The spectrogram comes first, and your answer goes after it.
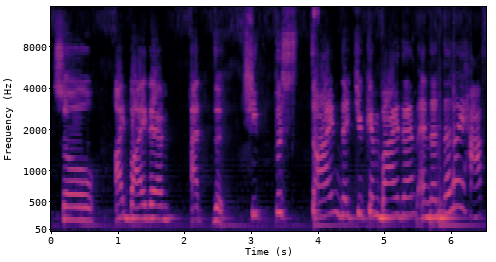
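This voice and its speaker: A woman from the Netherlands with a Dutch accent chats casually to her viewers as a gaming vlogger, telling things in an animated, playfully emphatic way with little acted-out quotes. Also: high-pitched, slow pace. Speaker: video game vlogger and host. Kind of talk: casual, chatty talk to camera.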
